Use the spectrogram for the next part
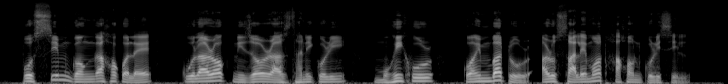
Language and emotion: Assamese, neutral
